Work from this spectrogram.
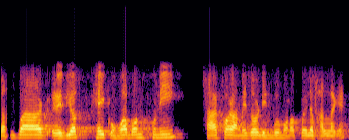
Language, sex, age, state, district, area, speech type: Assamese, male, 18-30, Assam, Biswanath, rural, conversation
